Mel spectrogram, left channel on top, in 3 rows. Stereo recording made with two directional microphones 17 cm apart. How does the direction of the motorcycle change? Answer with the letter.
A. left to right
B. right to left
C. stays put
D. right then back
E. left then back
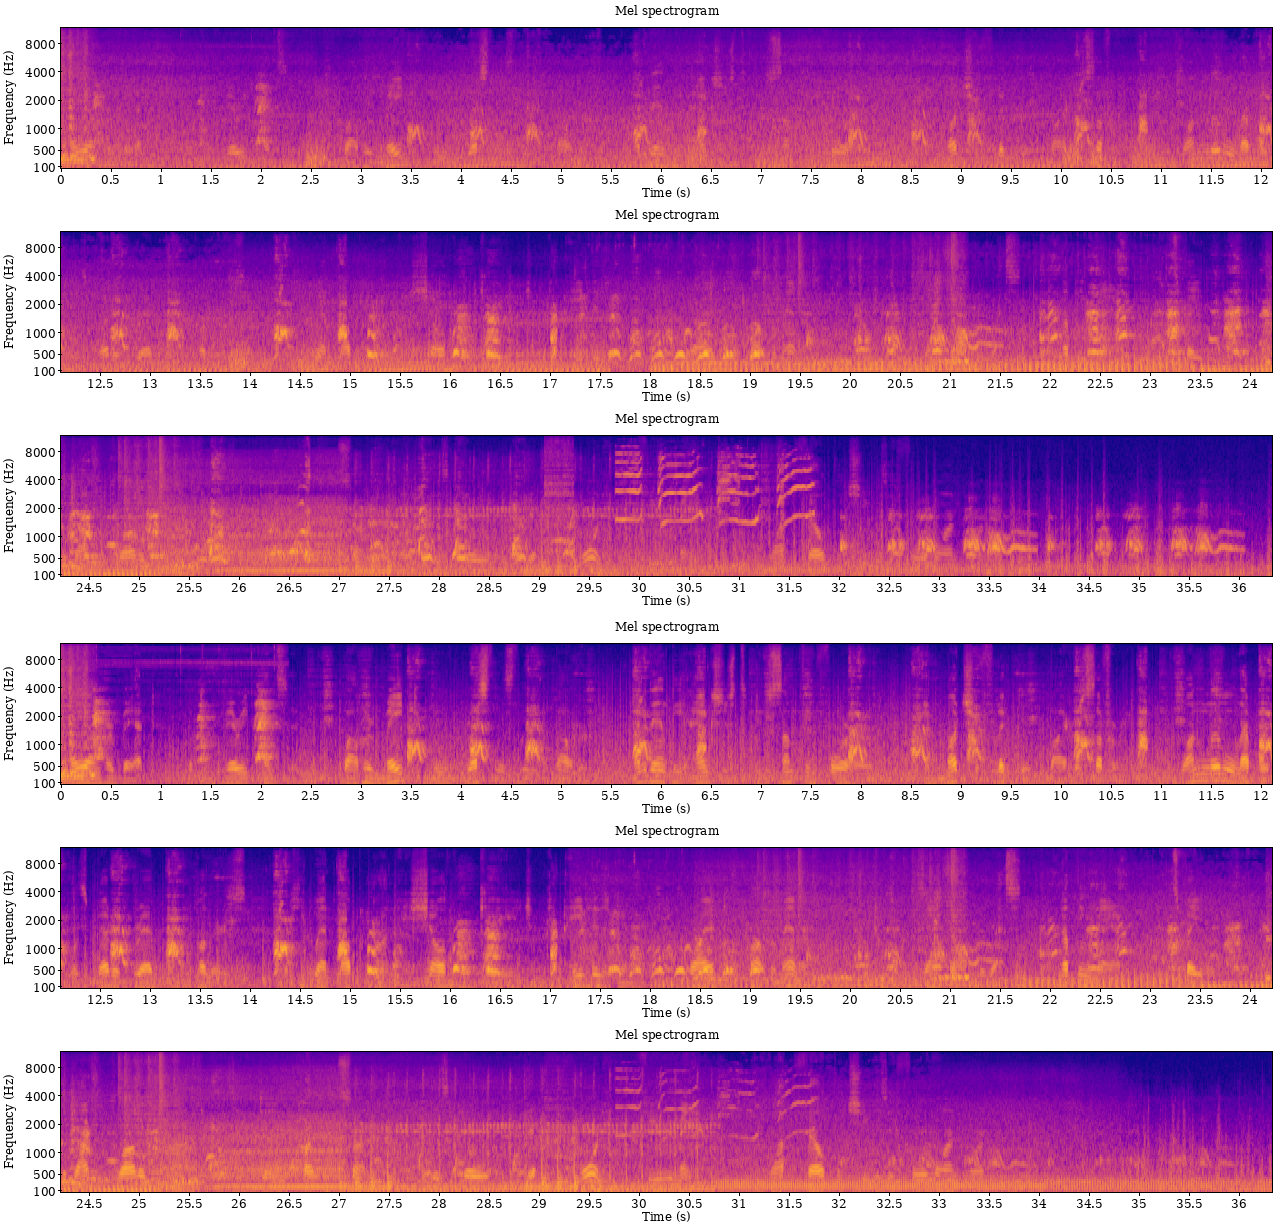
A.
